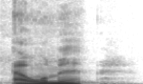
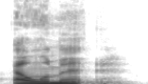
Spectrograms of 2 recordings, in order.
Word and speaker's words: LMNT: The first company I'm going to recognize is Element. That is spelled L-M-N-T. Element.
